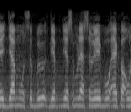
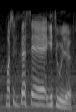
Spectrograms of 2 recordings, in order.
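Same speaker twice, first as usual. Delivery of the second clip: normal talking voice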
